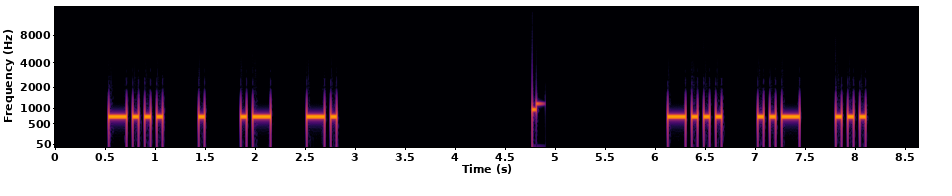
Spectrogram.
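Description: A Morse code practice word for the letter b, sent at 20 words per minute: a steady, mid-pitched tone beeping in quick dots and dashes. Two bursts are split by a pause broken only by a single click.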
